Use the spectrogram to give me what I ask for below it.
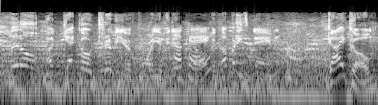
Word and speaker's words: Geico: gecko trivia for you Geico was often mispronounced gecko and that's how the popular lizard was created also those first Geico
